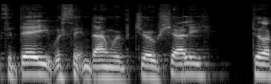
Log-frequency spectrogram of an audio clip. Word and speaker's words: Joe Shelley: Today we're sitting down with Joe Shelly. Did I pronounce that correct, Joe?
